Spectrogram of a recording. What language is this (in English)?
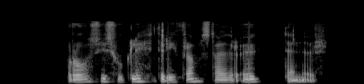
Icelandic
